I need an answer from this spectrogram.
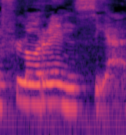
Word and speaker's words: Florencia: In Spanish we say florenia. Make sure you do the row.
